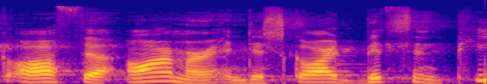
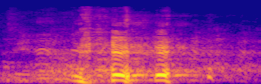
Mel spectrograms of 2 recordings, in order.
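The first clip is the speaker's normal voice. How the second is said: loud high laugh at himself; burst of laughter; 8 semitones higher, 6 dB louder than usual. Real, not acted. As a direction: laugh out at your own story. Laughing at own dream story.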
